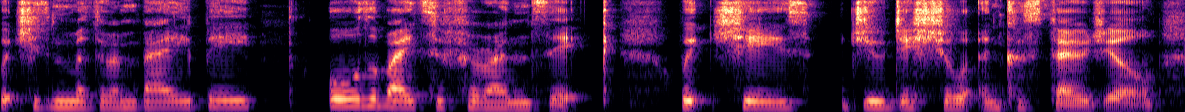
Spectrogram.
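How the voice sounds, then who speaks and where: A woman with a British accent speaks at a fairly slow pace in a very deep, low voice. The recording is very clean, with a silent background. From Britain. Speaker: psychiatric nurse and hypnotherapist. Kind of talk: talk show interview.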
